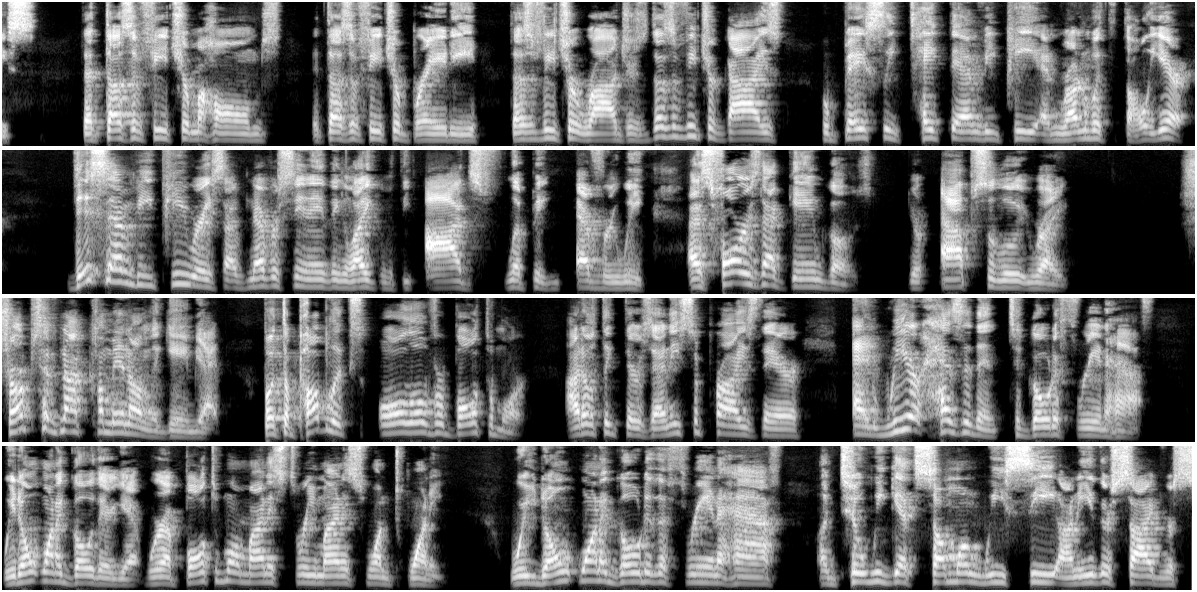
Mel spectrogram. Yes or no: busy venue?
no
